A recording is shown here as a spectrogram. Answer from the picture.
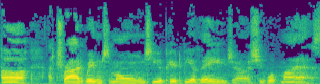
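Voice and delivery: low, very soft celebrity impression; mock confession, quietly in character; Bill Cosby.

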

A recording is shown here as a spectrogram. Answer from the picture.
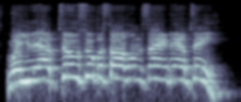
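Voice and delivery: high-pitched, indignant disbelief; exasperated outburst. Real, not acted. Host ranting over who took the shot, exasperated outburst. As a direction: cry it out high, fed up with the choices. Exasperated rant about Boston's superstars.

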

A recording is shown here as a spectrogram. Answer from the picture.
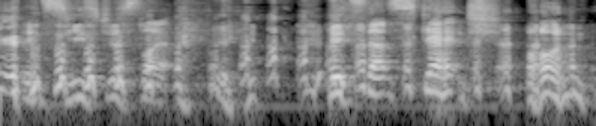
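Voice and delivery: talking through laughter; slowed, giggly explanation; cracking up mid-sentence; laughing. Real, not acted. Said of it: "laughing while explaining".

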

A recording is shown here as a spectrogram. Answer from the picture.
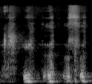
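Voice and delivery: laughing. Real, not acted. Reacts to a teammate's jab.

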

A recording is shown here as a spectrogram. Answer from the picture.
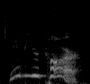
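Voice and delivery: jokey high squeak; squeaky high voice. Pretend. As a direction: pop the line up high. Squeaky joke aside.

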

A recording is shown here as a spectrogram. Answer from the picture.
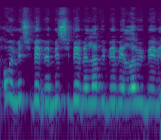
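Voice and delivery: high, gushing mock sweet talk; lovey-dovey. Mimicking a girlfriend on the phone, lovey-dovey. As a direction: imitate a smitten phone call, sickly sweet. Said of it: "lovey-dovey".

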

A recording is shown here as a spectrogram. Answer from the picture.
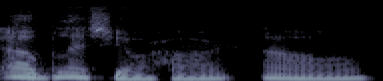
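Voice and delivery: slow, soft Southern sympathy; really sweet Southern. Retold or imitated. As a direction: coo it gently like a sweet Southern stewardess. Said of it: "She was, like, really sweet".

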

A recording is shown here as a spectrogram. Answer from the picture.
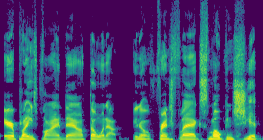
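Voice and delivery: hyped, loud and high; excited. Real, not acted. Excited friend hyping up the race opening.

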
